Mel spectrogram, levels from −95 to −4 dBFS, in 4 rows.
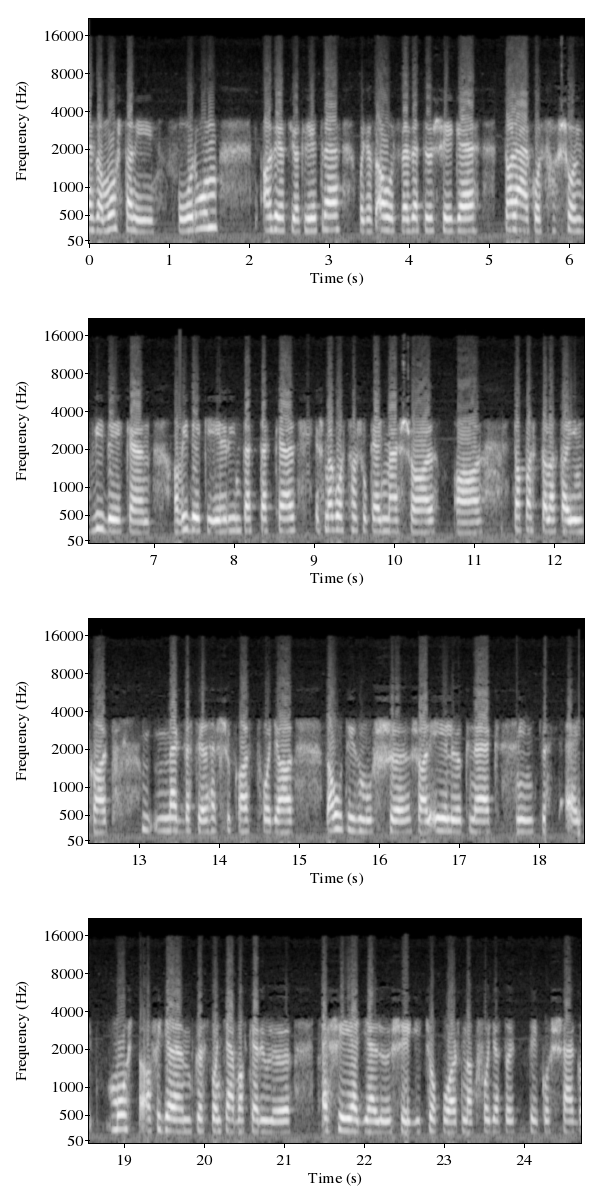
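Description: Corrupt frame decoded at 7.31, 8.91, 18.48 and 22.51 s: damaged compressed frames decoded anyway, giving short chirps or noise bursts, seen as brief broadband smears on a spectrogram. The last and longest, about 70 ms, peaks near 0 dBFS.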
